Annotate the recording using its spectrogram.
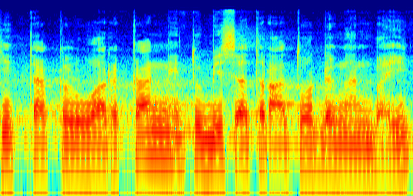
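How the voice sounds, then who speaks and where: Through noticeable background noise, a man with a medium pitch talks at a fairly slow pace in a calm tone, with ordinary pitch variation. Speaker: adzan tutor. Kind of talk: adzan tutorial for beginners. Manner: calm, explanatory teaching tone.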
